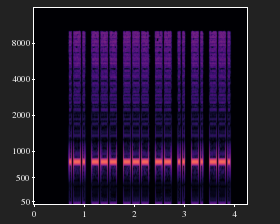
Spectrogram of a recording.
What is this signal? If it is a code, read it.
Morse code, heard as a keyed tone, about 27 wpm, 800 Hz. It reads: ROOMING
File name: Alphabetical / Alphabetical mp3s / Rs @25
